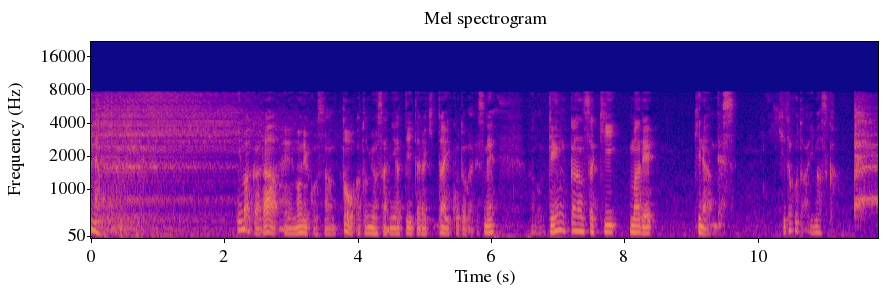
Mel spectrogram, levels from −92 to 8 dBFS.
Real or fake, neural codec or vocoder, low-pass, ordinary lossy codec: fake; codec, 16 kHz, 16 kbps, FunCodec, trained on Chinese and English, 50 frames a second; none; none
